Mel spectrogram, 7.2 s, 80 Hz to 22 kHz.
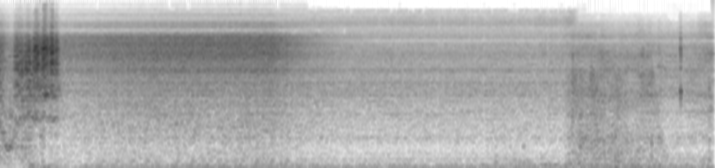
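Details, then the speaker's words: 1979 Pontiac Firebird, V6 that sat for years, started on fuel with the carburetor bowl filled, oil checked good: brief crank catches straight away, then a steady, even low rumble with no misses. "figured she'd run because she ran. She started up when we fed her, but I didn't think she was gonna sit there and purr like a kitten."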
